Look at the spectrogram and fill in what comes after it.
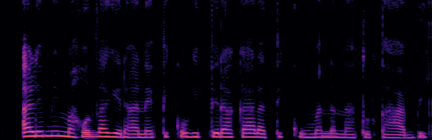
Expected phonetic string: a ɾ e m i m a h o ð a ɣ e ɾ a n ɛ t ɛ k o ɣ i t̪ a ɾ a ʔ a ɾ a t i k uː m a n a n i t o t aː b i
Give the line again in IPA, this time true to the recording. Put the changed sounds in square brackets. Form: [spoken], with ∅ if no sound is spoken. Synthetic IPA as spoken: a ɾ e m i m a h o ð a ɣ e ɾ a n ɛ t [i] k o ɣ i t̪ [e] ɾ a [k] a ɾ a t i k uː m a n a n [a] t o t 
